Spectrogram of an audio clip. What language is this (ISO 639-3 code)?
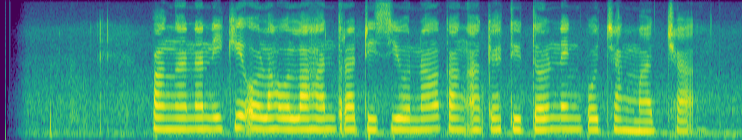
jav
